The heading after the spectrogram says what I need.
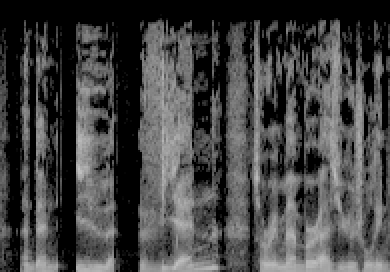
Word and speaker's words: viennent: And then ils viennent.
